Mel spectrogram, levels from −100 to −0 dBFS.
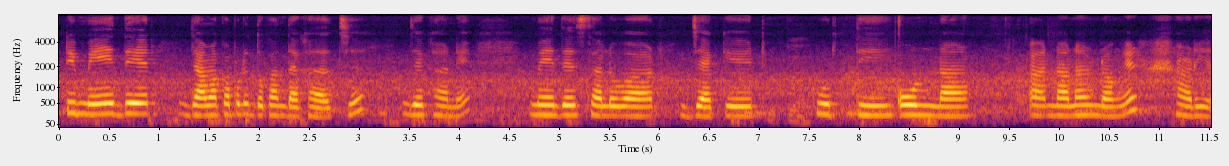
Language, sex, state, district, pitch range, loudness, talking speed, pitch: Bengali, female, West Bengal, Purulia, 210-245 Hz, -16 LUFS, 70 wpm, 225 Hz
